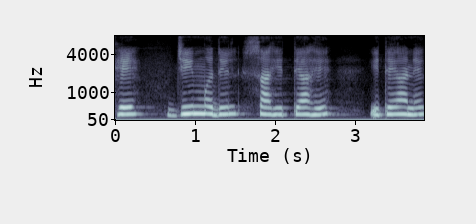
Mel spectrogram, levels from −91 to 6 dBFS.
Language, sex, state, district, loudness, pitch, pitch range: Marathi, female, Maharashtra, Sindhudurg, -18 LUFS, 240 Hz, 235-245 Hz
